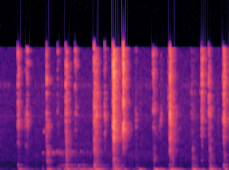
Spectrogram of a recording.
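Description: Typing on a computer keyboard: a quick, irregular run of about a dozen keystrokes.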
